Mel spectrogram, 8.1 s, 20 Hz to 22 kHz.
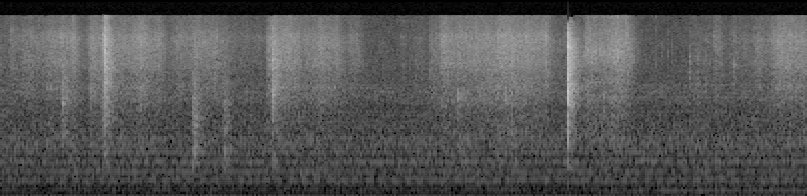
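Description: E231-series electric commuter train standing at the platform: a steady faint hum with a few sharp clicks and knocks, the loudest about two-thirds of the way in, and a lower hum joining near the end.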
